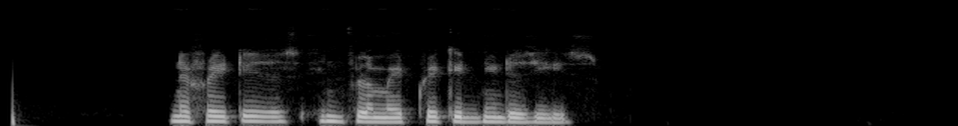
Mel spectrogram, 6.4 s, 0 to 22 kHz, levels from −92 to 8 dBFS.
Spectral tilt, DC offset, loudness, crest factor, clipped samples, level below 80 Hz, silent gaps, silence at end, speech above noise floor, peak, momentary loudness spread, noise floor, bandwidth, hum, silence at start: -11.5 dB/octave; under 0.1%; -24 LUFS; 18 dB; under 0.1%; -62 dBFS; none; 2.6 s; over 67 dB; -8 dBFS; 8 LU; under -90 dBFS; 4.5 kHz; none; 1.15 s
